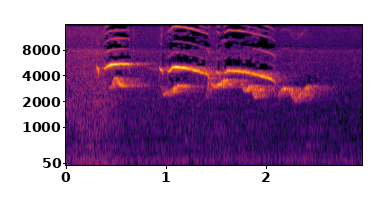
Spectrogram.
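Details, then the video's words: Blue-winged minla singing to lure other birds: a run of clear whistled phrases, some falling and slurred, stepping downward over about two seconds, with low rumbling background noise. "Chim khướu lùn cánh xanh hót mồi cực đỉnh/Khướu lục cánh xanh hót căng lửa kích mồi siêu chuẩn"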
